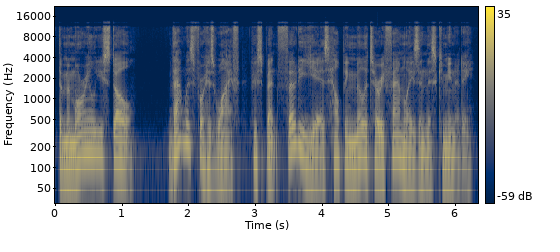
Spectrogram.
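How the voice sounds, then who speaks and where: A man's voice: fairly low pitch, very animated, a little fast, warm tone, dry recording. A man voicing a commanding old veteran biker leader with a stern, authoritative manner in a narrated story. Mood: firm, commanding.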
